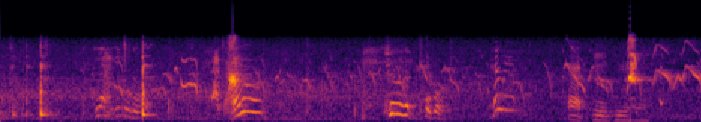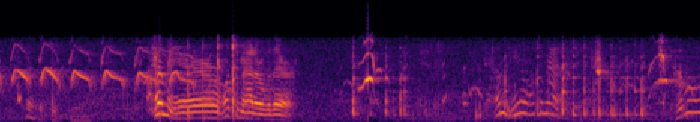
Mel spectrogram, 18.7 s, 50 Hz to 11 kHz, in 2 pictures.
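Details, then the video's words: Four-week-old Poodle puppies chasing a pan, a chorus of high wavering whines, squeals and yelps, some sliding up and down in rapid series, with brief clatter and a person speaking now and then. "4 week old poodle puppies chasing pan"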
